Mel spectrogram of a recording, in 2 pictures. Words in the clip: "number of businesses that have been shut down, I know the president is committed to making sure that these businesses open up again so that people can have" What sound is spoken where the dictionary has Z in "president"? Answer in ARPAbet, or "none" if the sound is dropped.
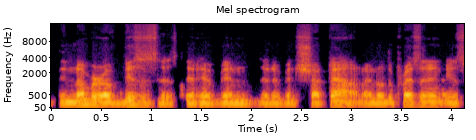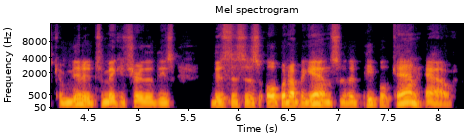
Z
